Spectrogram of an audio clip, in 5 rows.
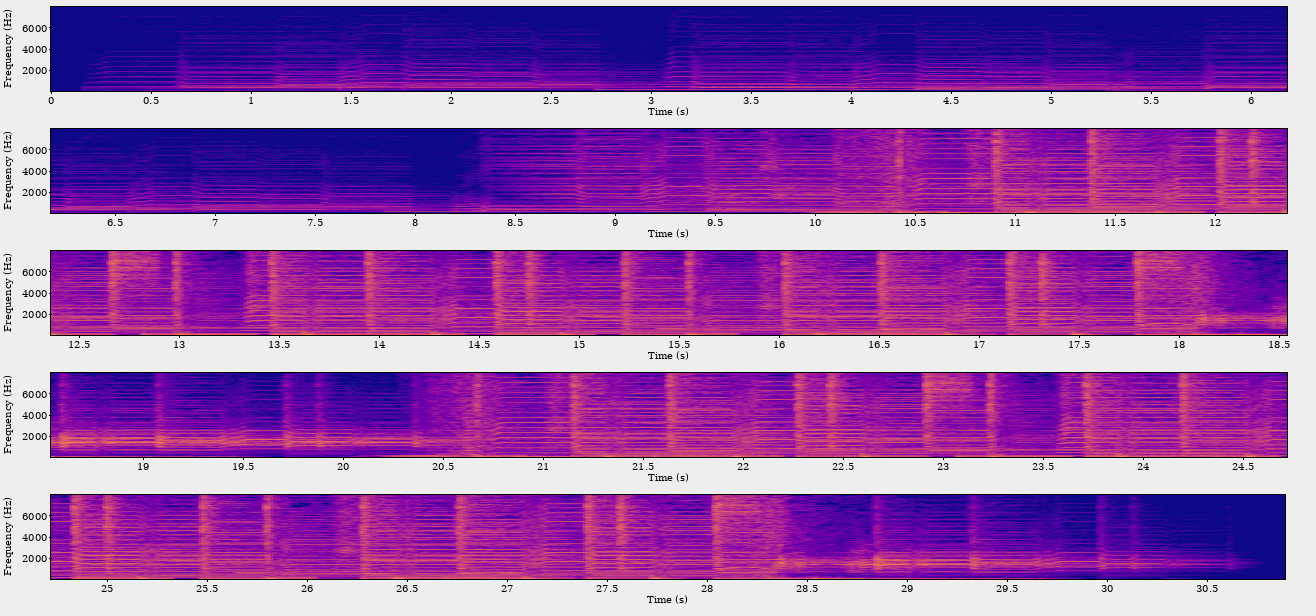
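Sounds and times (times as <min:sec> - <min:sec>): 
instrumental music: 0:00.2 - 0:30.7.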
